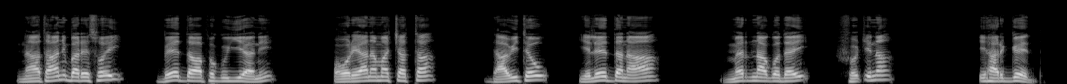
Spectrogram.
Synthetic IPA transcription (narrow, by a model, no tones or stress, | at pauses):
naːt̪aːnɪbɐɾɛsɔj | be̞ːd̪ːɐwaːpːɛɡʊjːɪjaːn | ʔoːɾɪjaːnɐmɐt͡ʃːɐt̪ːɐ | d̪aːwɪt̪ɛw | jɛle̞ːd̪ːɐnɐʔaː | mɛɾnaːɡɔd̪ɐj | ʃɔt͡ʃʼɪnɐ | ɪɦɐɾɡe̞ːd̪ːɐ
